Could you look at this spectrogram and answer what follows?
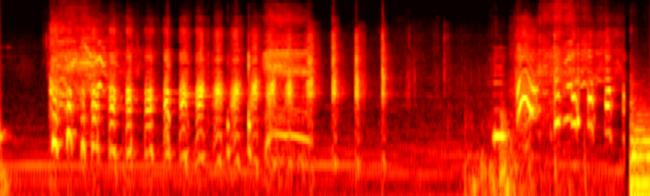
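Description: A person laughing in a rapid string of short 'ha' bursts, about five a second, followed about five seconds in by a second brief laughing outburst with sliding pitch, over a faint steady low hum that fades out partway through.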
